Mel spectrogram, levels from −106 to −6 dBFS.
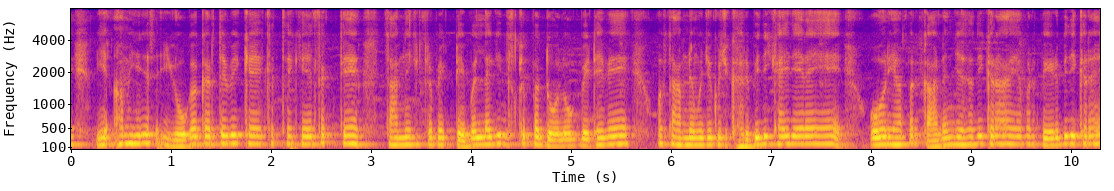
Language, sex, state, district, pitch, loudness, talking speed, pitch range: Hindi, male, Rajasthan, Nagaur, 160 Hz, -17 LUFS, 245 wpm, 150-165 Hz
